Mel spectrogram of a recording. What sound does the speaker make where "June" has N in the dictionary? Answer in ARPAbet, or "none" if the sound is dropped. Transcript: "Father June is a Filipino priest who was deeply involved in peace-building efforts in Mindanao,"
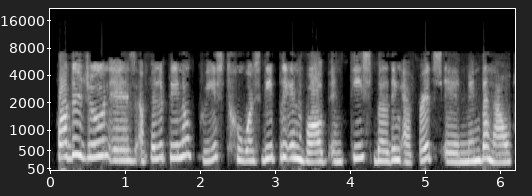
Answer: N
